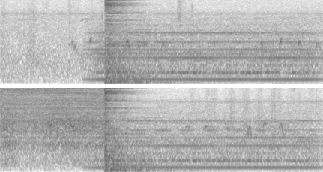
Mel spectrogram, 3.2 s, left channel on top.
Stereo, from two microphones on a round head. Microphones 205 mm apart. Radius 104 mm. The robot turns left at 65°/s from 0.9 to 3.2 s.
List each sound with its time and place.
1.0 s breaking glass: 50° right (ahead or behind), 0.7 m; by 1.3 s 40° right (ahead or behind), 0.7 m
